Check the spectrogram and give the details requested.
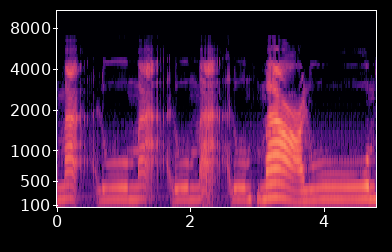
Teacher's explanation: huruf Ain itu aliran suaranya adalah bainiah atau tawasut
